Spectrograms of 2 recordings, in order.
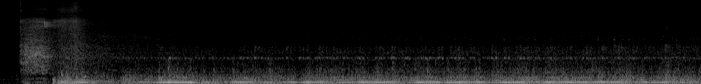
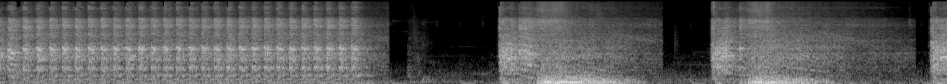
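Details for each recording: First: Abandoned high-mileage Honda CRX after plugging back in a missed connector, with new timing belt and spark plugs: brief crank, then smooth, steady low idle without knocks, misses or ticks; runs perfectly. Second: Abandoned high-mileage Honda CRX after timing work and reassembly: starter cranks steadily about four beats a second, then three short tries without catching; timing ruled out, fuel suspected, but cause was unplugged connectors.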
